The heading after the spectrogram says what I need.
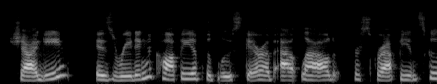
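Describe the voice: Plain reading aloud with ordinary pitch variation comes through against a quiet background.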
